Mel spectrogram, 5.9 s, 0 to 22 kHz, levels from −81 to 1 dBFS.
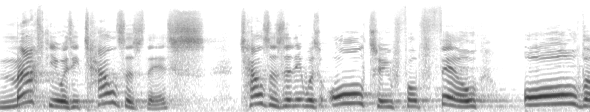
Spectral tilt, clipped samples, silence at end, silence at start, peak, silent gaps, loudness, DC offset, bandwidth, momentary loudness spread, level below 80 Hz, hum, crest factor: -4 dB/octave; under 0.1%; 0 s; 0 s; -12 dBFS; none; -29 LUFS; under 0.1%; 16.5 kHz; 11 LU; -74 dBFS; none; 16 dB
